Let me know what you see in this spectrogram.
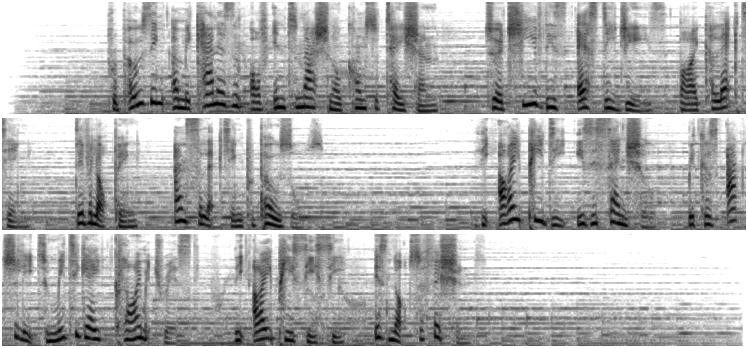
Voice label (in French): voix off femme uk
